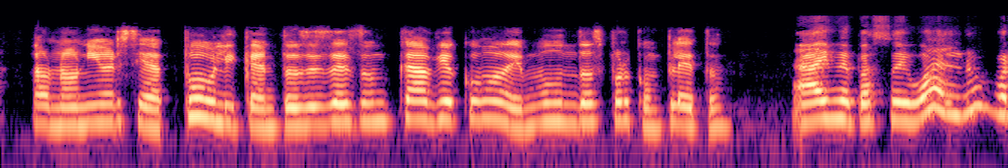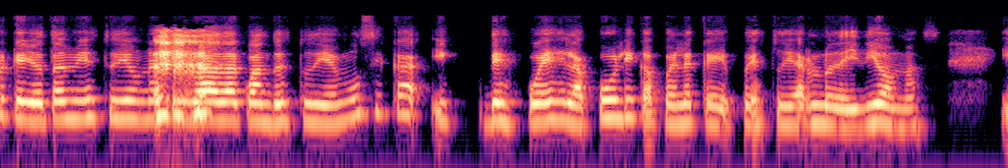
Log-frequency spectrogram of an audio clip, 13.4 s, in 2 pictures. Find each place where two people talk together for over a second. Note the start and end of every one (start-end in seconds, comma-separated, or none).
none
